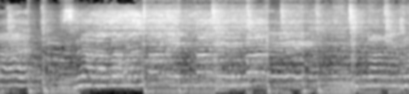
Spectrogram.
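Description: A woman singing a pop song live into a handheld microphone, holding long gliding notes over backing music with a bass line and a steady beat.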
